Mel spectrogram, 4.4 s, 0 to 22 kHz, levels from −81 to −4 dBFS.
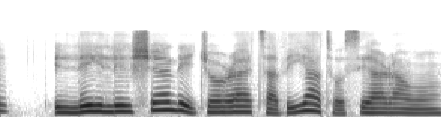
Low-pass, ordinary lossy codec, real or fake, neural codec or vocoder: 7.2 kHz; none; fake; codec, 16 kHz, about 1 kbps, DyCAST, with the encoder's durations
